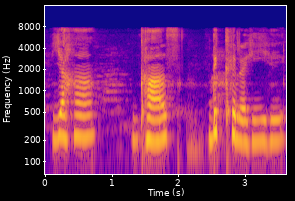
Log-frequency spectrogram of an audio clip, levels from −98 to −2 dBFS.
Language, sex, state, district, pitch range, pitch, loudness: Hindi, female, Madhya Pradesh, Bhopal, 195-230 Hz, 210 Hz, -18 LUFS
